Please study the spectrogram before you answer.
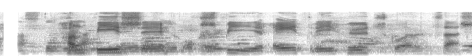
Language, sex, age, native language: Icelandic, male, 14, Icelandic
